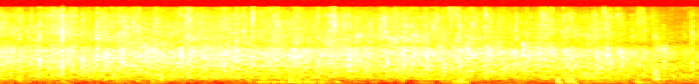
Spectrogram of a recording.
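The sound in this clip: An audience applauds to welcome a speaker, with dense, steady clapping at full strength that eases off slightly at the very end.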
